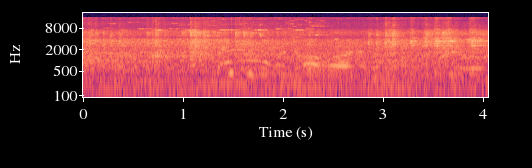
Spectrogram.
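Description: Busy street-market background: a steady low rumble of traffic under people talking nearby.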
